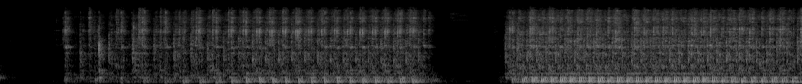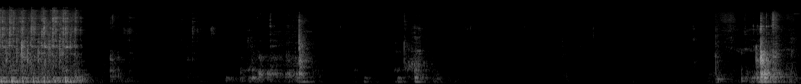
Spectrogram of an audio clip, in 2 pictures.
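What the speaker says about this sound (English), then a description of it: "And then we want to top stitch along there." A sewing machine top stitches fabric in two long, steady runs of rapid, even clatter, pausing briefly between them, then fades into scattered soft clicks and handling noises near the end.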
